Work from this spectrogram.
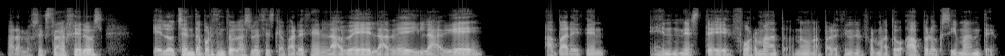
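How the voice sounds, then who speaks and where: A man's voice: lowish voice, smooth, no echo, studio quality. Man explaining pronunciation. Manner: demonstrates sounds by drawing out words. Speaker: pronunciation teacher, interview guest. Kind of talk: explanatory interview talk.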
